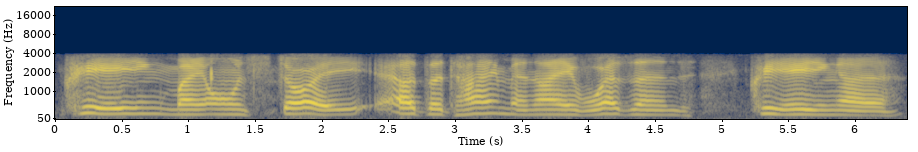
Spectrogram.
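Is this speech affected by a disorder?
Yes: speech impediment from birth injury; speech impediment sounding unlike a regional accent, not a Midwestern accent.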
